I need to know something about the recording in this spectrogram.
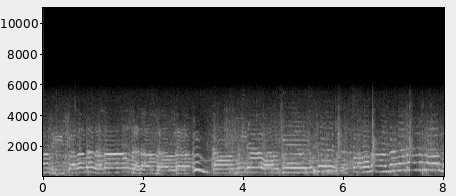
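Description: A Christmas song with singing, played by an animated dancing snowman figure.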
